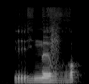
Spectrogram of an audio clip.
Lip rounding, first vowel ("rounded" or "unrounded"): unrounded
